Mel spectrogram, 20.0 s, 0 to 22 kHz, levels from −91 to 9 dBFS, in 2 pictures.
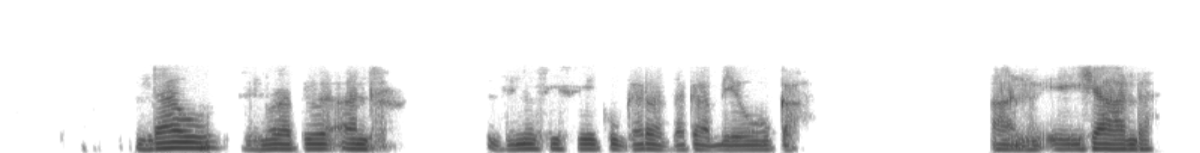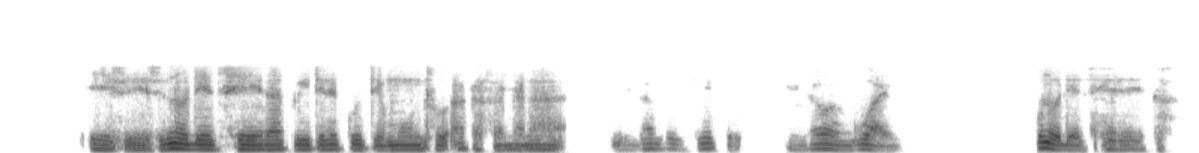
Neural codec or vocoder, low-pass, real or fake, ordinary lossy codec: vocoder, 44.1 kHz, 128 mel bands every 512 samples, BigVGAN v2; 3.6 kHz; fake; Opus, 24 kbps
